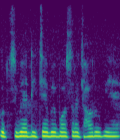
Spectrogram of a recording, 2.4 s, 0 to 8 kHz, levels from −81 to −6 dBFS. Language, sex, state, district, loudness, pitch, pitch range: Hindi, female, Bihar, Sitamarhi, -17 LUFS, 225 Hz, 220-230 Hz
